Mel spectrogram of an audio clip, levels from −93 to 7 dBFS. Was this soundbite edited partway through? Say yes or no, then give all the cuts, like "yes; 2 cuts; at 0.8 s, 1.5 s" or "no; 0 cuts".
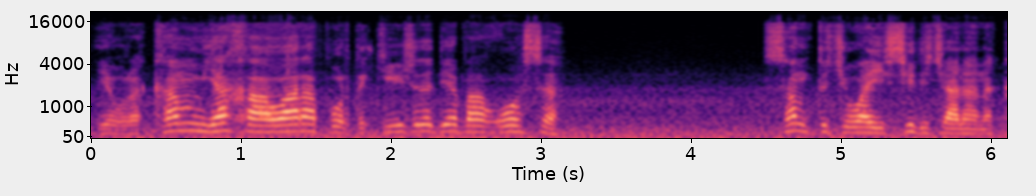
no; 0 cuts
